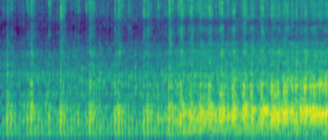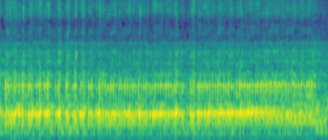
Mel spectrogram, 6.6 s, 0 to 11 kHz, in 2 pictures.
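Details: Mercury 25HP two-stroke outboard in neutral after the Boyesen power reeds are fitted: revs up, then holds a steady, even buzz without stumbling or misfire. Normal idle, running smoothly.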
